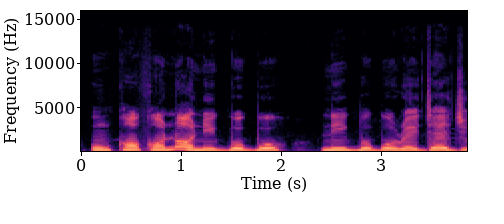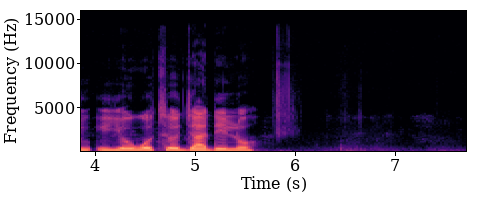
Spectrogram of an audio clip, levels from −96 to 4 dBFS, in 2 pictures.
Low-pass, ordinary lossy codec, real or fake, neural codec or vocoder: 14.4 kHz; none; real; none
